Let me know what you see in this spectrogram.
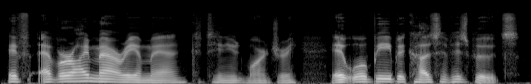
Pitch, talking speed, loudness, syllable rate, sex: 110 Hz, 170 wpm, -20 LUFS, 4.9 syllables/s, male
